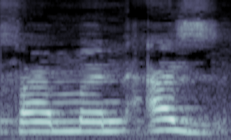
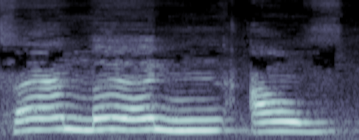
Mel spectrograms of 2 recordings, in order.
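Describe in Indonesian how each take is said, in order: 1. Bunyi z itu ringan dan tipis. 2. Bunyi z itu berat dan tebal. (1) "jangan baca faman az. Kalau kita baca az jadi huruf zai" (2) "huruf za tebal"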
